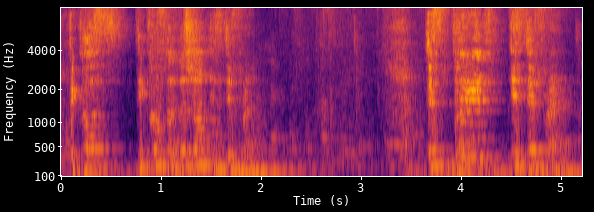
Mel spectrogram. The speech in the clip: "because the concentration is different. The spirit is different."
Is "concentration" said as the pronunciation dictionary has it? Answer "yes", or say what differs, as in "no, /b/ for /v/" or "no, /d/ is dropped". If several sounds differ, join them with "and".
no, /n/ is dropped and /ɹ/ is dropped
